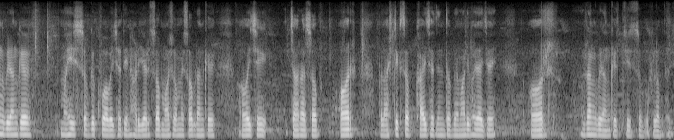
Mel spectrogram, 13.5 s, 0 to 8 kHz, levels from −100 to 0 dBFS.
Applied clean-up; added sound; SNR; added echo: none; none; none; none.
